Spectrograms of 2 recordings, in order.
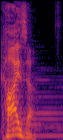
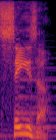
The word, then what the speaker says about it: Caesar: before that it's actually probably was pronounced Kaiser not Caesar I'm still going to say Caesar in the same way I'm still going to call it Barcelona but it was likely pronounced Kaiser Scotsman hello how you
